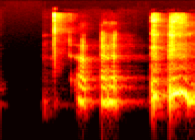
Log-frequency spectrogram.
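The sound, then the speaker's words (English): A person clearing the throat in a few short, rough, voiced bursts, some clipped and some drawn out, fairly loud and heard alone. “I'm not crying, I just have stuff in my throat. You're clearing stuff as you talk.”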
